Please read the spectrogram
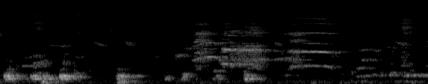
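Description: A few light clicks of thin wire being twisted onto a bolt terminal. About two seconds in comes a faint, drawn-out bird call lasting about a second and a half.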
